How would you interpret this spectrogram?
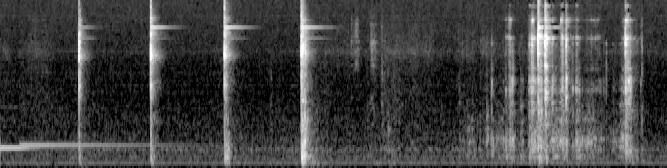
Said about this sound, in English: And I'll make a bigger square with these. Come along and we'll do it together. Hammer and nails.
